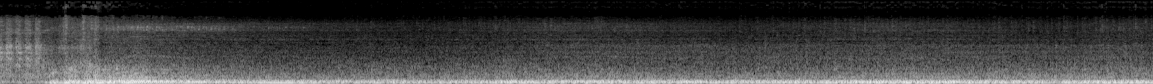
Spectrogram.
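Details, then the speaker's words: Mustang with 5.4L Lightning V8 swap, sat about a year: deep lumpy idle with rough uneven puff; exhaust leaking on both sides, worse on one, exhaust smell in cabin; fuel pressure also dropping, possibly low fuel; exhaust manifold leak. "I think it's probably what we're smelling is that exhaust leak it's definitely leaking on both sides yeah yeah definitely worse on this side I think definitely needs some attention on the exhaust situation"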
